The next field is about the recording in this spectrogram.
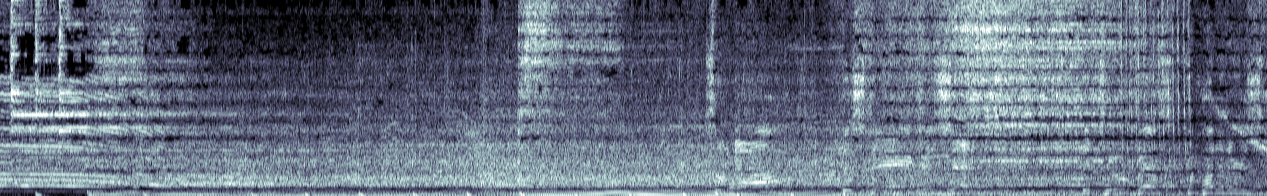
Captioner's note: cheering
